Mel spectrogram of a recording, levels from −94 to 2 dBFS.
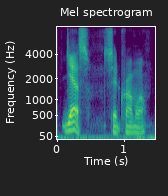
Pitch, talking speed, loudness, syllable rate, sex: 130 Hz, 120 wpm, -21 LUFS, 3.9 syllables/s, male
